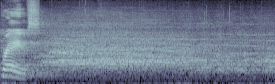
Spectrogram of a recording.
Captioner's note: audience applauds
